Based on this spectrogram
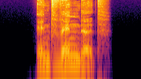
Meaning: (verb) past participle of entwenden; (adjective) stolen; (verb) inflection of entwenden: 1. third-person singular present 2. second-person plural present 3. second-person plural subjunctive I
- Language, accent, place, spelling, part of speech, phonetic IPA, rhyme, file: German, Germany, Berlin, entwendet, verb, [ɛntˈvɛndət], -ɛndət, De-entwendet.ogg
